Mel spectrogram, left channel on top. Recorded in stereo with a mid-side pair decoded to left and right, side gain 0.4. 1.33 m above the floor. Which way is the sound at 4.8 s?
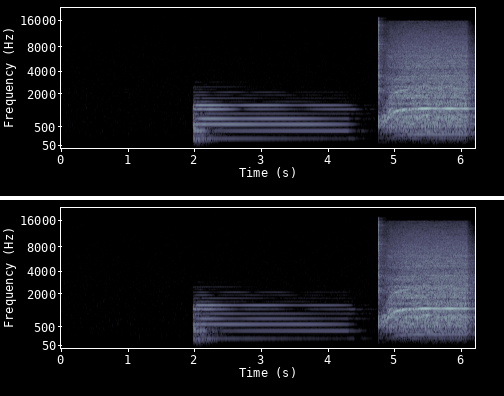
5° left.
